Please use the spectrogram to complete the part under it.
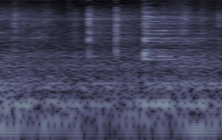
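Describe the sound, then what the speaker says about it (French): Quiet metallic whisking of flan custard in a saucepan, a few light clinks of the whisk against the pan over a soft steady background. "Je reverse le tout dans la casserole en fouettant"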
